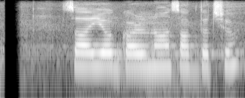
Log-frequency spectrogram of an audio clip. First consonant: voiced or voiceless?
voiceless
